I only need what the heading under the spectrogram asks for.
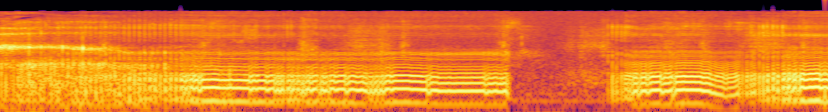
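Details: Ambrose, a pet dog, growls during rough play indoors with a person teasing him; long, throaty growls with stacked harmonics rise and bend, broken by a short pause before growling resumes.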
